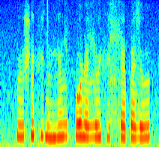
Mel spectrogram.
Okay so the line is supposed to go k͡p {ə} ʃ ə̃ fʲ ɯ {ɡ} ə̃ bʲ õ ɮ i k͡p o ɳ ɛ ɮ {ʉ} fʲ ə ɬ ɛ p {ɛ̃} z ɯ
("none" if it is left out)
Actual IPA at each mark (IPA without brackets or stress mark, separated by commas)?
ʉ, d̪, ʉ, ɛ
